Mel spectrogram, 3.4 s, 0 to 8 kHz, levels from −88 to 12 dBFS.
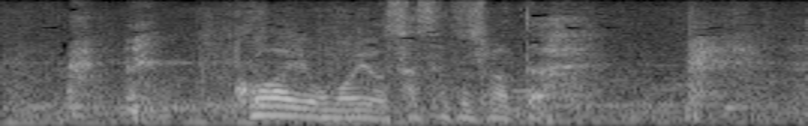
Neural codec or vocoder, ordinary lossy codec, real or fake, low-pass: none; none; real; none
